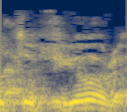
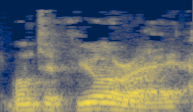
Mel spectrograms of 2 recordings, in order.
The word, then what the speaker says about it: Montefiore: And secondly, I think you'll appreciate that there are many pronunciations of that name. I mean, if you wanted to do the Arabic and Italian version, mm-hmm. I'm sure you could guess what Montefiore. – That would be. Montefiore, and try the Arab version of Sebag.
